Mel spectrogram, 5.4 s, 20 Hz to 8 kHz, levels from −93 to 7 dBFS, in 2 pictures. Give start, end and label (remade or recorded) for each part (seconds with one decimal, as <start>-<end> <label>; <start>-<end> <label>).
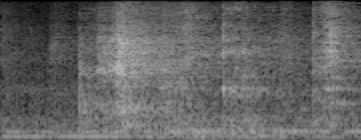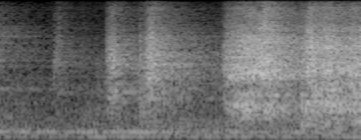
0.0-1.3 recorded; 1.3-2.1 remade; 2.1-5.4 recorded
